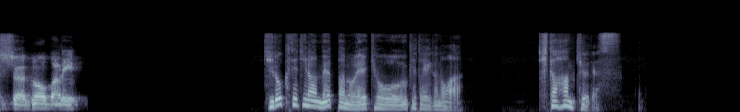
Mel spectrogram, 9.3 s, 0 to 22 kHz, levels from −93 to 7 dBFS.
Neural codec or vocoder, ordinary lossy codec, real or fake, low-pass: codec, 44.1 kHz, 2.6 kbps, SNAC; none; fake; 7.2 kHz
